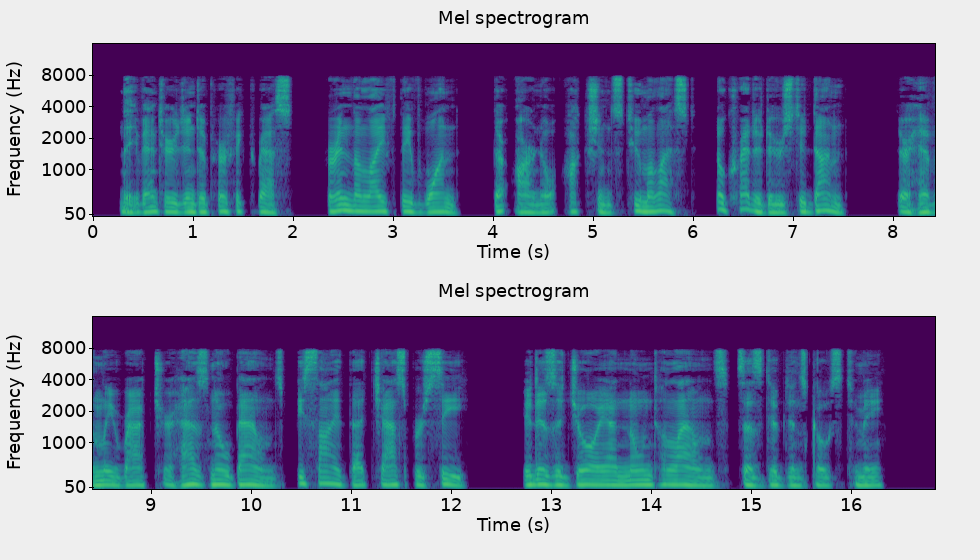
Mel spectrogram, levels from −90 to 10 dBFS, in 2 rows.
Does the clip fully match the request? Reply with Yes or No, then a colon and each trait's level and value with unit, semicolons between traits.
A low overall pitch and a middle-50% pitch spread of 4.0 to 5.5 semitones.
No: very low, 95 Hz; average, 2.7 semitones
